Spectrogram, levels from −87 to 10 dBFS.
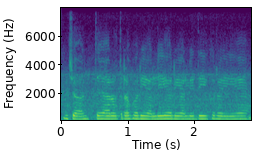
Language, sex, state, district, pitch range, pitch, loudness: Hindi, female, Haryana, Rohtak, 195-205 Hz, 200 Hz, -13 LUFS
